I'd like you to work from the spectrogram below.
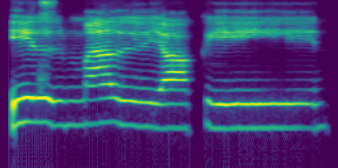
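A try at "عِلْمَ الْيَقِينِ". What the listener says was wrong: Qafnya tebalkan. Ilmal yaqini. Ainnya sedikit Bu. Ilmal yaqini. Nah, ainnya rasakan dari tengah tenggorokan. Bu- bukan bukan bibirnya yang dirubah Bu, afwan ya. Tetapi dari tenggorokan. latihannya di hamzah dulu.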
